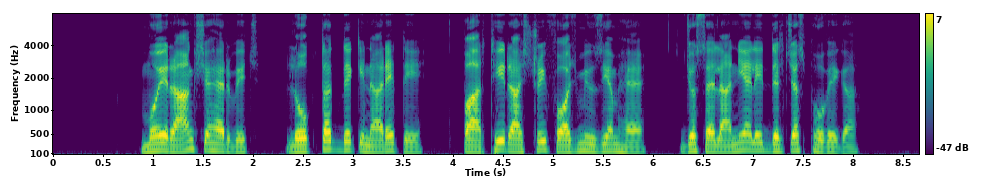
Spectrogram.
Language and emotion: Punjabi, neutral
